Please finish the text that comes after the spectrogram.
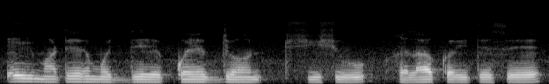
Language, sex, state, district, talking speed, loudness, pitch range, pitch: Bengali, male, Assam, Hailakandi, 75 wpm, -17 LUFS, 110-120 Hz, 115 Hz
